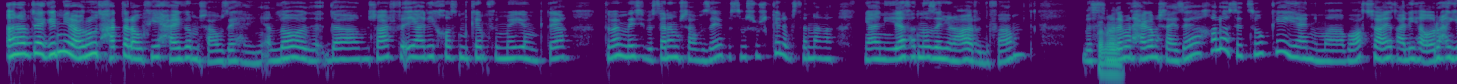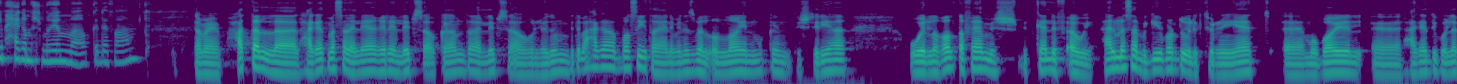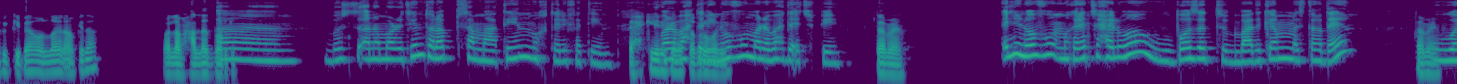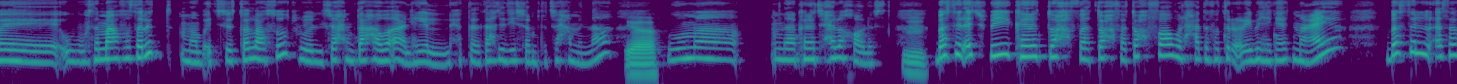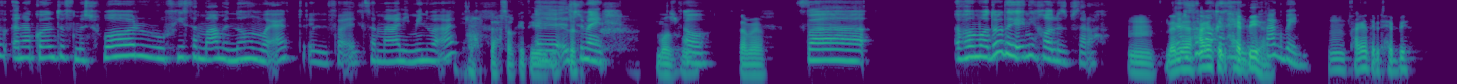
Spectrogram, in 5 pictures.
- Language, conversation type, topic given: Arabic, podcast, إنت بتشتري أونلاين أكتر ولا من المحلات، وليه؟
- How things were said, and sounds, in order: in English: "it's ok"; tapping; in English: "للأونلاين"; in English: "أونلاين"; laugh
